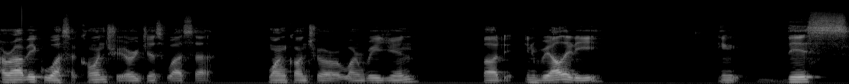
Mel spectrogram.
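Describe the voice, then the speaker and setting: Speaking at a fairly slow pace in a Spanish accent, a man with a fairly low pitch and fairly even intonation leaves long, frequent pauses, on a very clean recording with a silent background. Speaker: university student. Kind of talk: class presentation. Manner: halting, with frequent repetitions.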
